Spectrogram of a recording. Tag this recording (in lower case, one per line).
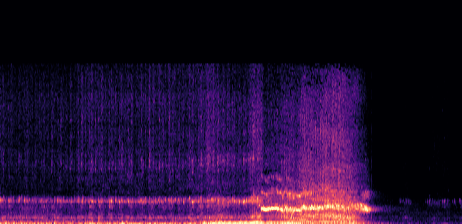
vehicle
car
engine
accelerating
